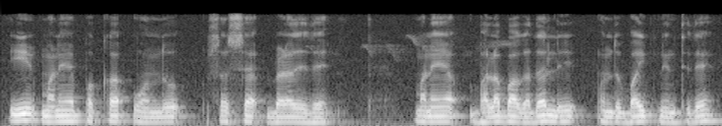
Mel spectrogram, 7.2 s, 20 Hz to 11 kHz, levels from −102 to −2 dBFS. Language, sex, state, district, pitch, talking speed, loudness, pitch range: Kannada, male, Karnataka, Koppal, 105 Hz, 90 wpm, -16 LUFS, 95-110 Hz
